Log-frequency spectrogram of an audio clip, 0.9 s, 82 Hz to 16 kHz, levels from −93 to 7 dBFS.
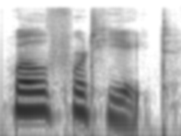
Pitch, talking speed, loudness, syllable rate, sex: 200 Hz, 200 wpm, -18 LUFS, 5.8 syllables/s, female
